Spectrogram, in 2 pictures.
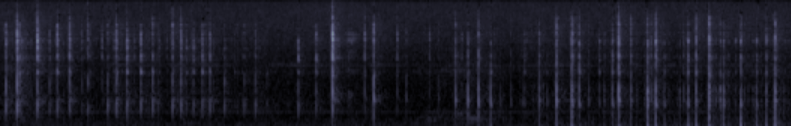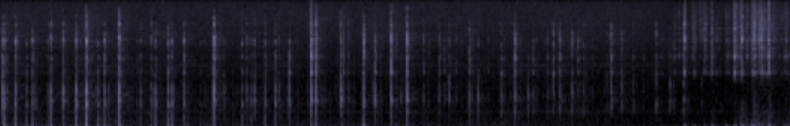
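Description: Rapid, irregular fingertip-style tapping on an acacia wood plate produces dry, short clicks and knocks with almost no ring and a low, dull body. The taps come in uneven clusters, quieter at first, and grow denser and louder toward the end.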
